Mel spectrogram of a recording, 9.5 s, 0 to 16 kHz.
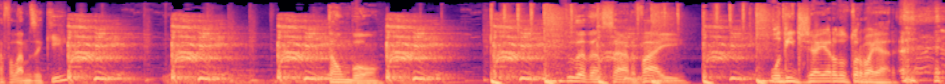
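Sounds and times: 
speech: 0:00.0 - 0:02.2, 0:03.3 - 0:04.4, 0:05.2 - 0:09.4
dense bright disco music track: 0:00.0 - 0:08.1
human coughs used as a rhythmic disco beat: 0:00.6 - 0:05.8, 0:07.0 - 0:07.7, 0:09.0 - 0:09.4
laughter: 0:09.0 - 0:09.4.

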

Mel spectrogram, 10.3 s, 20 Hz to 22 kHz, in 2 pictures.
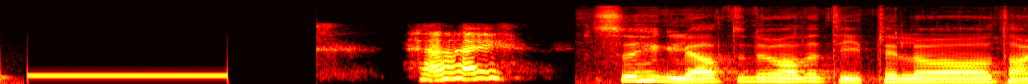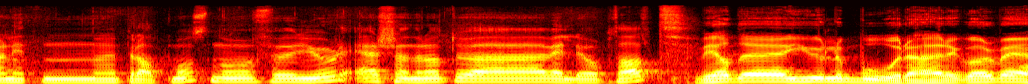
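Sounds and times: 
telephone ringing tone while placing a call: 0:00.1 - 0:01.2
speech: 0:02.0 - 0:10.2.

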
